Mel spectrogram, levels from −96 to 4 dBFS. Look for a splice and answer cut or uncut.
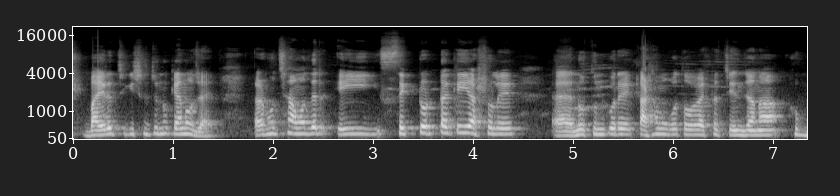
uncut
